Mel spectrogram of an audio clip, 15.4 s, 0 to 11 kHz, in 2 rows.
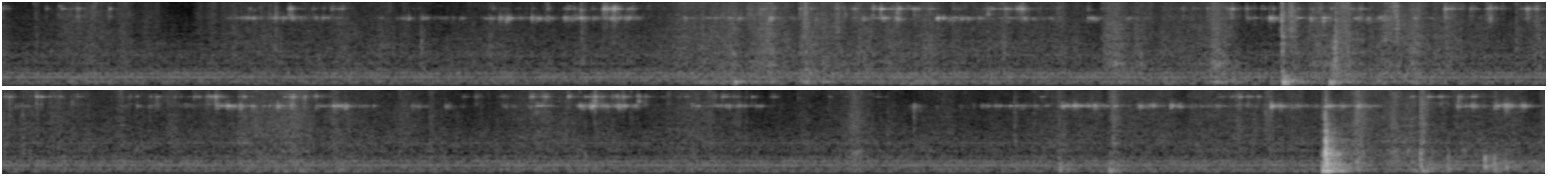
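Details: Ferrets in a fight, recorded with an 8mm camera app: bursts of thin, high-pitched squeaking come and go over steady scuffling and rustling, with a sharp thump near the end.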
